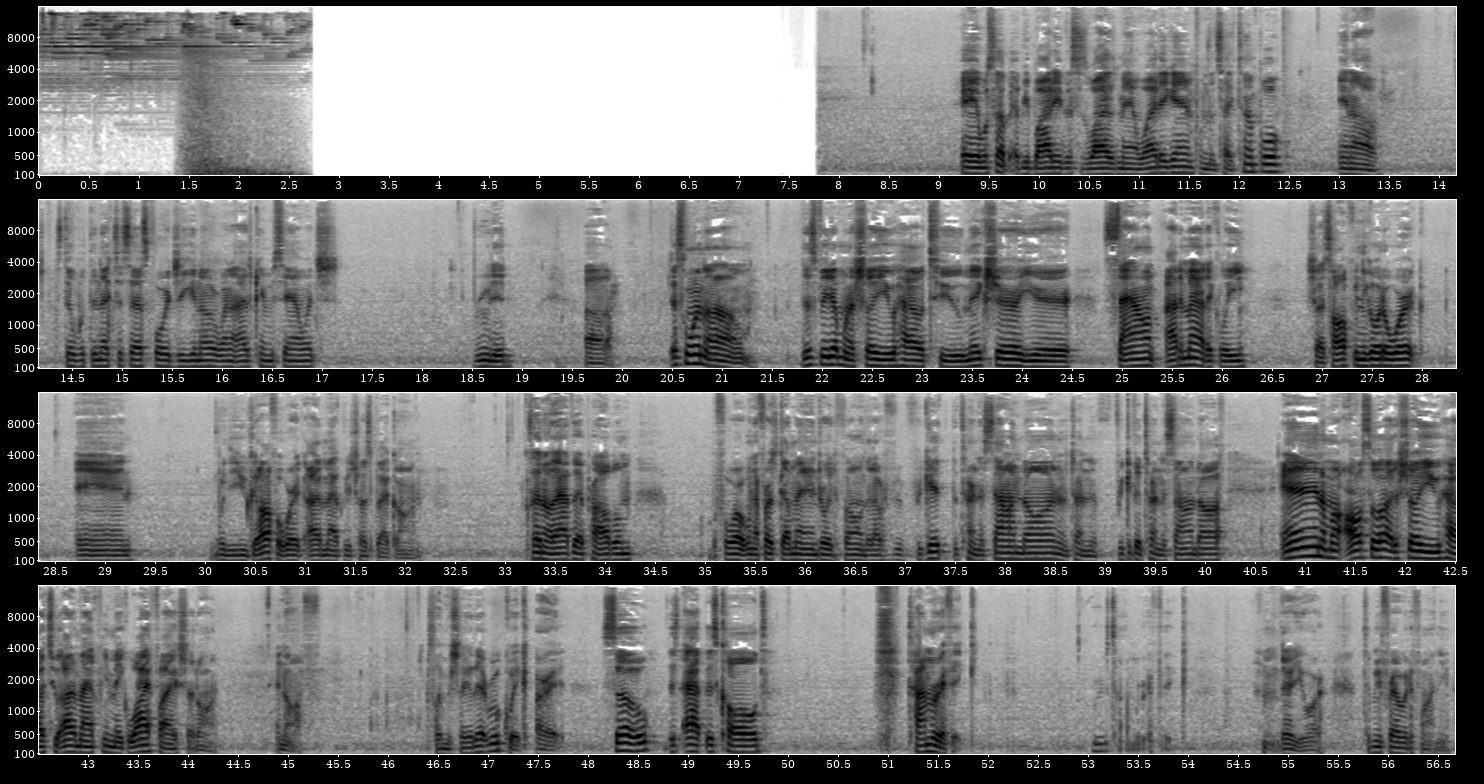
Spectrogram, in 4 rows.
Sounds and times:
Speech: 9.2s - 13.5s, 14.3s - 17.2s, 18.5s - 19.0s, 19.6s - 28.1s, 28.7s - 29.4s, 30.0s - 32.2s, 33.2s - 34.3s, 35.0s - 45.4s, 46.4s - 49.9s, 51.2s - 51.9s, 53.0s - 54.0s, 54.7s - 56.6s.

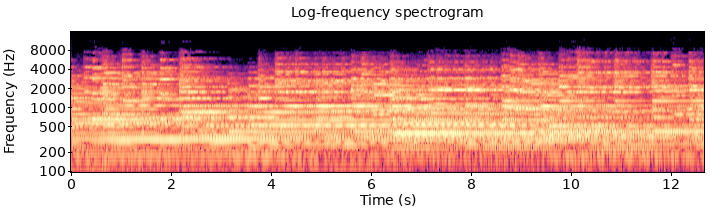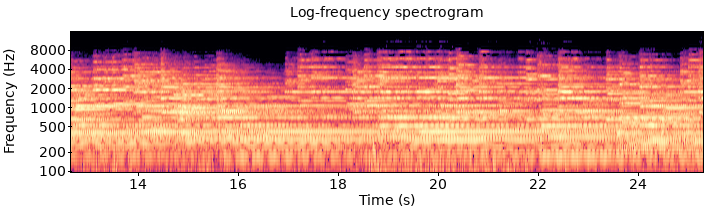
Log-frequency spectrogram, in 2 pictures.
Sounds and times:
Bell: 0.0s - 25.3s.

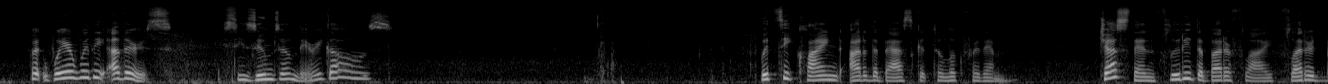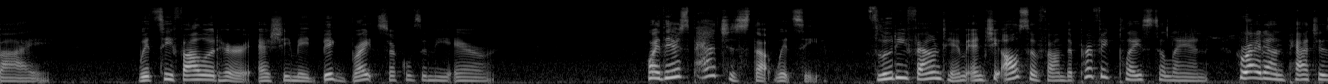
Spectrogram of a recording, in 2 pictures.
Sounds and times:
Speech: 0.3s - 4.0s, 7.6s - 10.2s, 11.0s - 13.8s, 14.7s - 18.3s, 19.8s - 26.5s.

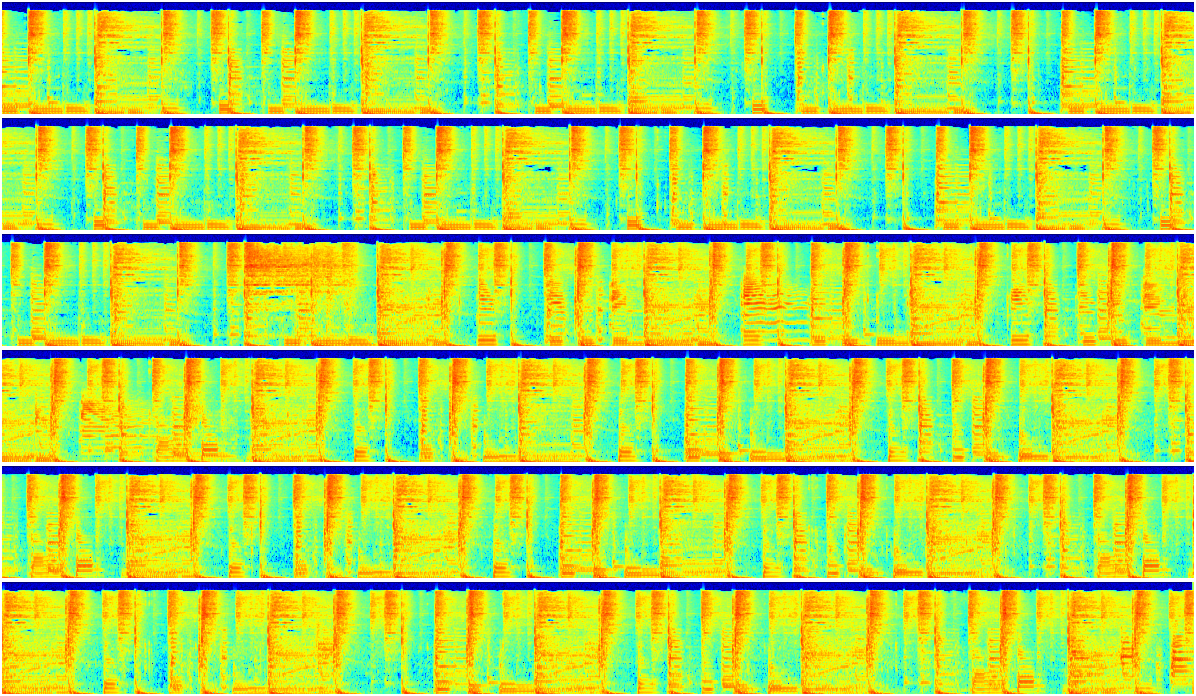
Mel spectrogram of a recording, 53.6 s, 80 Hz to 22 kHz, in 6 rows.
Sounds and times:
Music: 0.0s - 53.6s.

